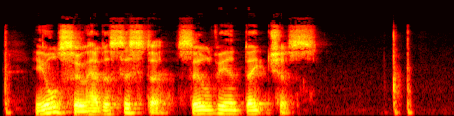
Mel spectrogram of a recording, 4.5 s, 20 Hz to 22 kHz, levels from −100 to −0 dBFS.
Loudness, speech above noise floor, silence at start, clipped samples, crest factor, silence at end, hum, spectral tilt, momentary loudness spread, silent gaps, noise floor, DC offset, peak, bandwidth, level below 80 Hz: -18 LUFS; 54 dB; 0.05 s; under 0.1%; 18 dB; 0.45 s; none; -3 dB/octave; 20 LU; none; -72 dBFS; under 0.1%; -4 dBFS; 9.6 kHz; -66 dBFS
